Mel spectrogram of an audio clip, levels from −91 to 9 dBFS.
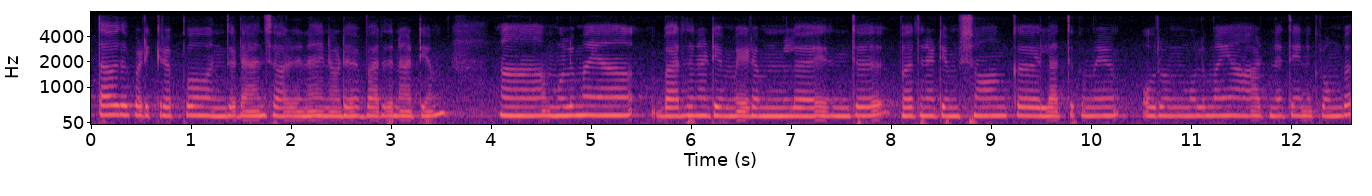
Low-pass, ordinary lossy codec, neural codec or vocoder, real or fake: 7.2 kHz; MP3, 64 kbps; none; real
